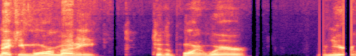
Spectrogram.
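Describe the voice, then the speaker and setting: A man's dark, mellow voice with an American accent, lively intonation and a moderate pace, in a dry, close sound with no echo. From Minnesota. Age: 70s. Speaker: author. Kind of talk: casual chat.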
